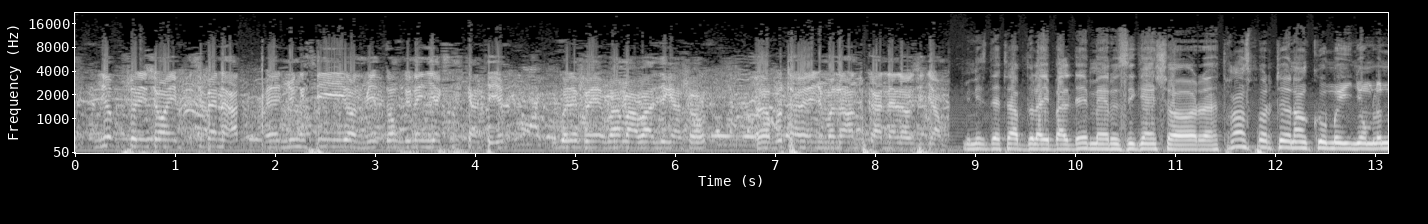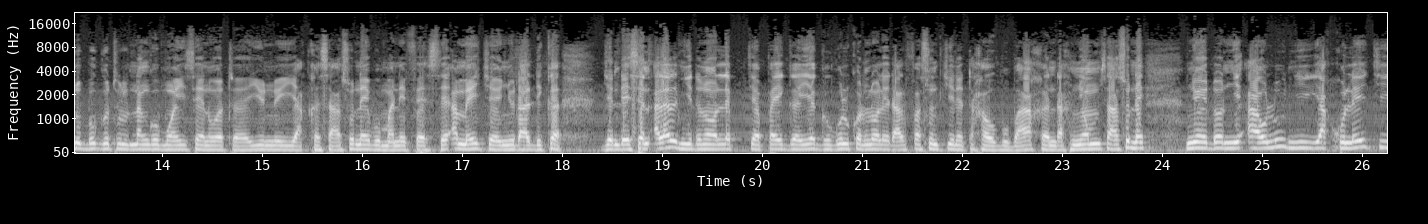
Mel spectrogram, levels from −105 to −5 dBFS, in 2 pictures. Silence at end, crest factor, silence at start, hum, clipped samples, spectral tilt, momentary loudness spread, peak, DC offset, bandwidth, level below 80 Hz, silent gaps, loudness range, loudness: 0 s; 14 dB; 0 s; none; under 0.1%; -5 dB/octave; 5 LU; -4 dBFS; under 0.1%; 14.5 kHz; -38 dBFS; none; 2 LU; -18 LUFS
